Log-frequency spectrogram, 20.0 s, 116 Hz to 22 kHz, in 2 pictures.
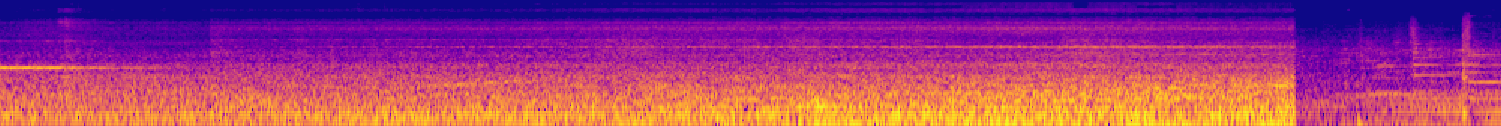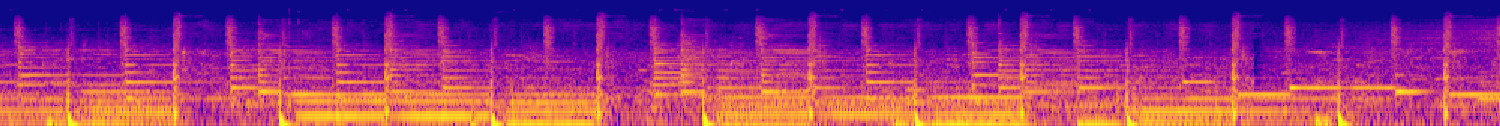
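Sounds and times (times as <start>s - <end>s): train rumbling: 0.0s - 9.5s.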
